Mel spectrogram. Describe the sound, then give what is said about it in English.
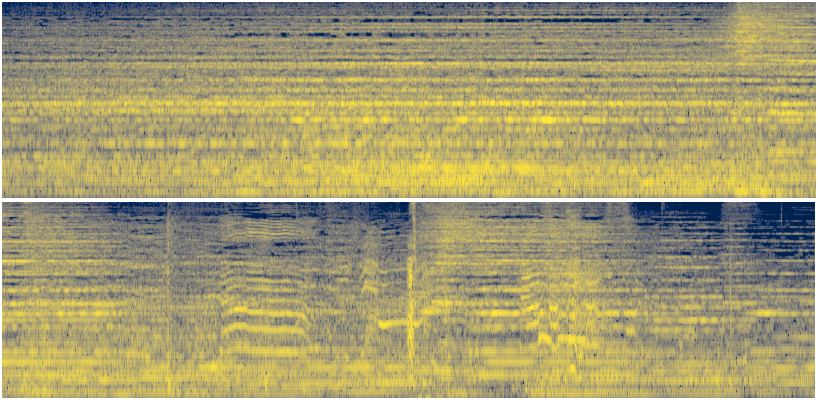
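A crowd screams and cheers at a nighttime fireworks show at the Magic Kingdom, loud sharp bursts cracking overhead while music plays steadily beneath. The shrieks swell after each blast, energetic. “that wasn't me, but that would have been me yes. screaming. Pretty much everybody, I think.”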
